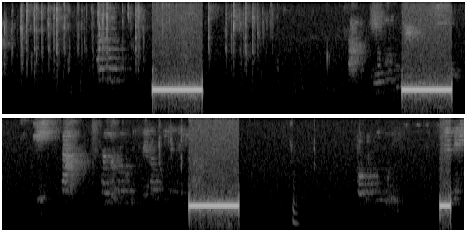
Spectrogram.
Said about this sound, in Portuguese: que eu tô ligando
